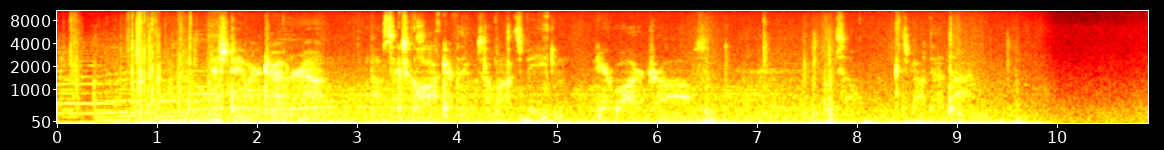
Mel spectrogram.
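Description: A man talks calmly, close to the microphone.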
